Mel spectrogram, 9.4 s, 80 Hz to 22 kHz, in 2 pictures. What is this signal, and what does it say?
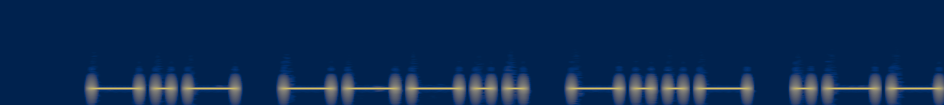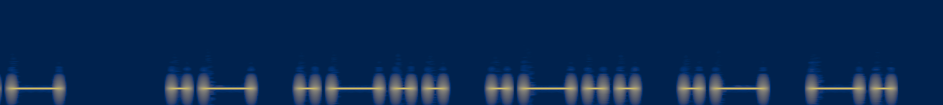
Morse code, heard as a keyed tone, about 15 wpm, 700 Hz. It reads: K8XJ ALLAN
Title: K1USN SST QSO Practice - 15wpm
